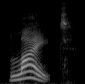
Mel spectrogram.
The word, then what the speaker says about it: light: to before you remembered light the gh doesn't say anything like astronauts feel very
